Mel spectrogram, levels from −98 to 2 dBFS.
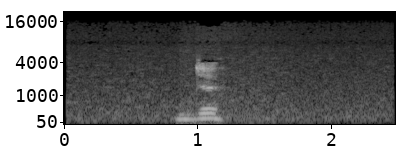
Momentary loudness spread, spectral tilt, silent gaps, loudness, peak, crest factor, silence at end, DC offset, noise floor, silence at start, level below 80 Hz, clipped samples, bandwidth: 23 LU; -4.5 dB/octave; none; -33 LUFS; -14 dBFS; 26 dB; 0 s; under 0.1%; -55 dBFS; 0.05 s; -68 dBFS; under 0.1%; 16.5 kHz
